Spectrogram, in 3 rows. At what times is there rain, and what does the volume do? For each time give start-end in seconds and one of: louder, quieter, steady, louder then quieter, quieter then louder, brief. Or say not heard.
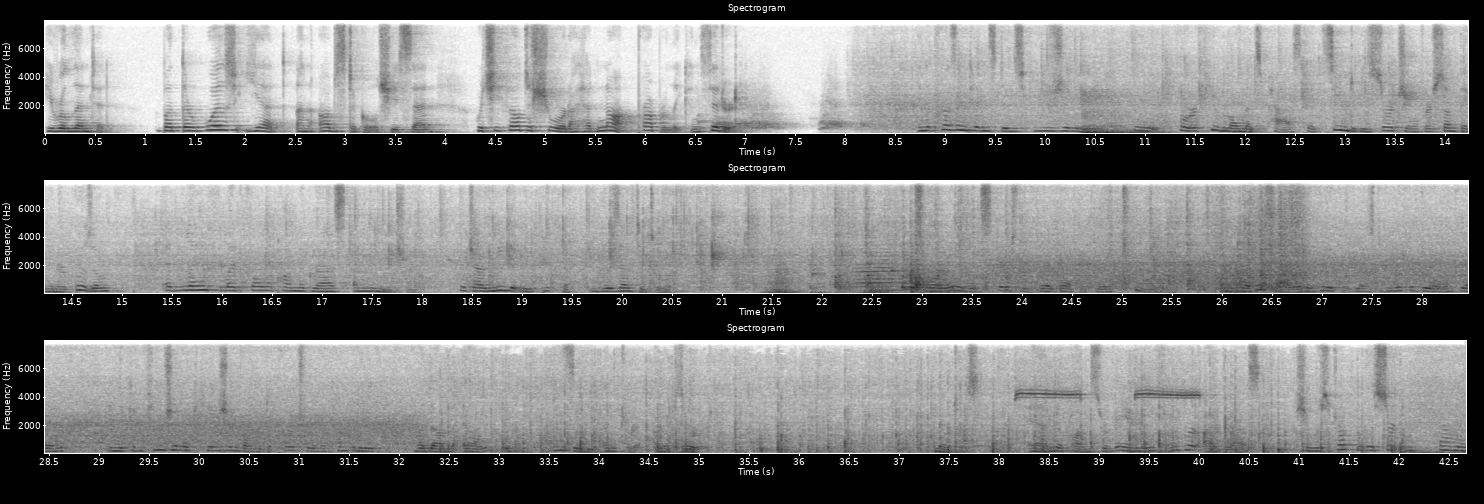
8.0-42.6 louder.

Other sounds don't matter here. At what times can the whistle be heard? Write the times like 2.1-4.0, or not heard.
10.3-11.2, 38.1-40.1.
